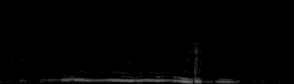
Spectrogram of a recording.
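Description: A single drawn-out, low, droning snore from a sleeping dog that ends in a brief snort.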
